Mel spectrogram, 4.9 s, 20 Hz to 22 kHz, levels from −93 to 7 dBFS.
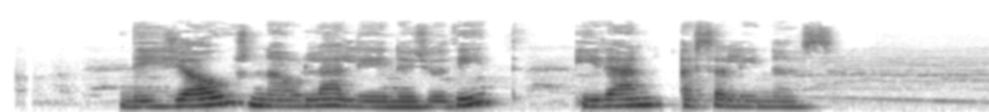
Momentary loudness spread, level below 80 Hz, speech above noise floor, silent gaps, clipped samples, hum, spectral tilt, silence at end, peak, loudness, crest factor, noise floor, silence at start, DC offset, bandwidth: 16 LU; -72 dBFS; 33 dB; none; under 0.1%; none; -5.5 dB/octave; 0.8 s; -2 dBFS; -22 LUFS; 20 dB; -54 dBFS; 0.6 s; under 0.1%; 11 kHz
